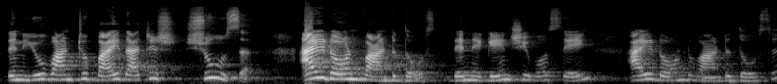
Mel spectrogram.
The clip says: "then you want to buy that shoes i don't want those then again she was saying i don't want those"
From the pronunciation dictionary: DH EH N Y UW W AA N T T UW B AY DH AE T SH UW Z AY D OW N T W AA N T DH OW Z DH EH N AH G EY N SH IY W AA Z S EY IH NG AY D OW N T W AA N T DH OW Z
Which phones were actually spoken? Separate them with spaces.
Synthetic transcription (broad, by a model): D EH N Y UW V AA N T T UW B AY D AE T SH UW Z AY D OW N T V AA N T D OW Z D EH N AH G EY N SH IY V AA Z S EY IH NG AY D OW N T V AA N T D OW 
